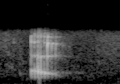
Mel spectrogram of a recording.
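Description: A single short burp lasting about a quarter second, loud and throaty, then quiet background noise.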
